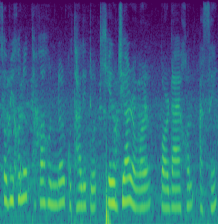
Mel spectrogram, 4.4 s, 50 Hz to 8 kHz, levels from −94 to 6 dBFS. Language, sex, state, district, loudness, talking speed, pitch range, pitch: Assamese, female, Assam, Kamrup Metropolitan, -19 LUFS, 125 wpm, 210-250 Hz, 225 Hz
